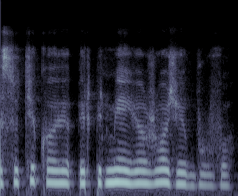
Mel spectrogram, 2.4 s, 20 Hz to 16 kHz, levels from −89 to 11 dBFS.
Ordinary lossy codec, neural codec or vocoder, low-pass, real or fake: Opus, 24 kbps; none; 7.2 kHz; real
